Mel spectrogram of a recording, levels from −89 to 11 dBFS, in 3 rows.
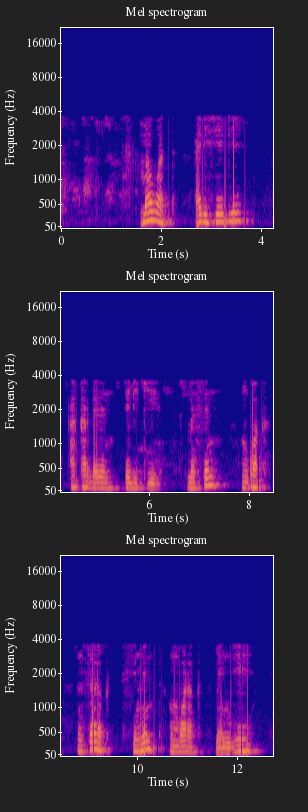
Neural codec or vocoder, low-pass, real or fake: none; 3.6 kHz; real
